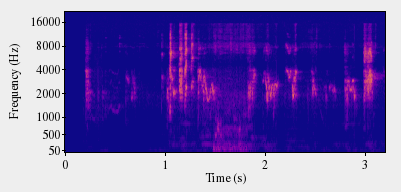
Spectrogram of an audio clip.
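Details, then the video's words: Pet budgerigar chirping in short, bright, scratchy notes, with a brief low rumbling thump in the middle of the sequence. "budgie chirping sound|budgie chirping voice"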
